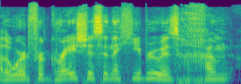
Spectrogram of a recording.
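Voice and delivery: ordinary talk

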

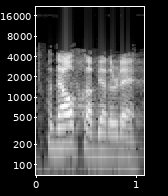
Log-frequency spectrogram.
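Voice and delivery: ordinary talk, nothing marked

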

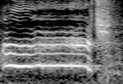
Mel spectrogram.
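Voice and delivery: high shouted screech like tires peeling out; voiced tire screech; imitated tire squeal. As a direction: mimic cars squealing away. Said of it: "they'd squeal out".

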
